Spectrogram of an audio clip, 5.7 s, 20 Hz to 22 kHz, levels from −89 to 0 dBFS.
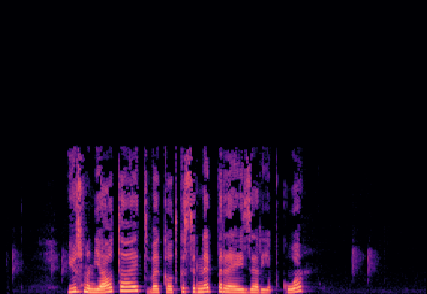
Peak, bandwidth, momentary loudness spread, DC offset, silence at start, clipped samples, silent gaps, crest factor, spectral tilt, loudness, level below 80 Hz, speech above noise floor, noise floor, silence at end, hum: -4 dBFS; 11.5 kHz; 8 LU; under 0.1%; 0.9 s; under 0.1%; none; 18 dB; -4.5 dB/octave; -20 LUFS; -76 dBFS; 56 dB; -75 dBFS; 1.65 s; none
